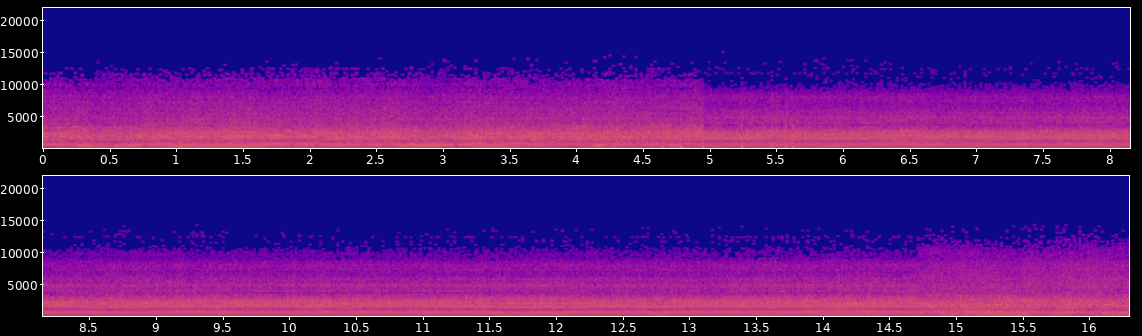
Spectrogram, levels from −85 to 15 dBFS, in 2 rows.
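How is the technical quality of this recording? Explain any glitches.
The recording has one clear glitch, a train of clicks from 4.65 to 5.63 s. About seven sharp, similarly shaped pops at around 6.1 per second, unevenly spaced, stand well above the sound. This likely comes from interference or a faulty connection or power supply. Unlike random crackle, the clicks match each other and come in one brief burst.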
